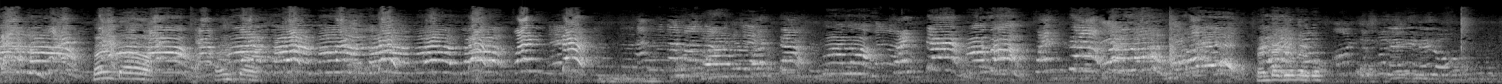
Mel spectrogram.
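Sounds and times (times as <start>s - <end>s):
children shouting excitedly: 0.0s - 14.6s.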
